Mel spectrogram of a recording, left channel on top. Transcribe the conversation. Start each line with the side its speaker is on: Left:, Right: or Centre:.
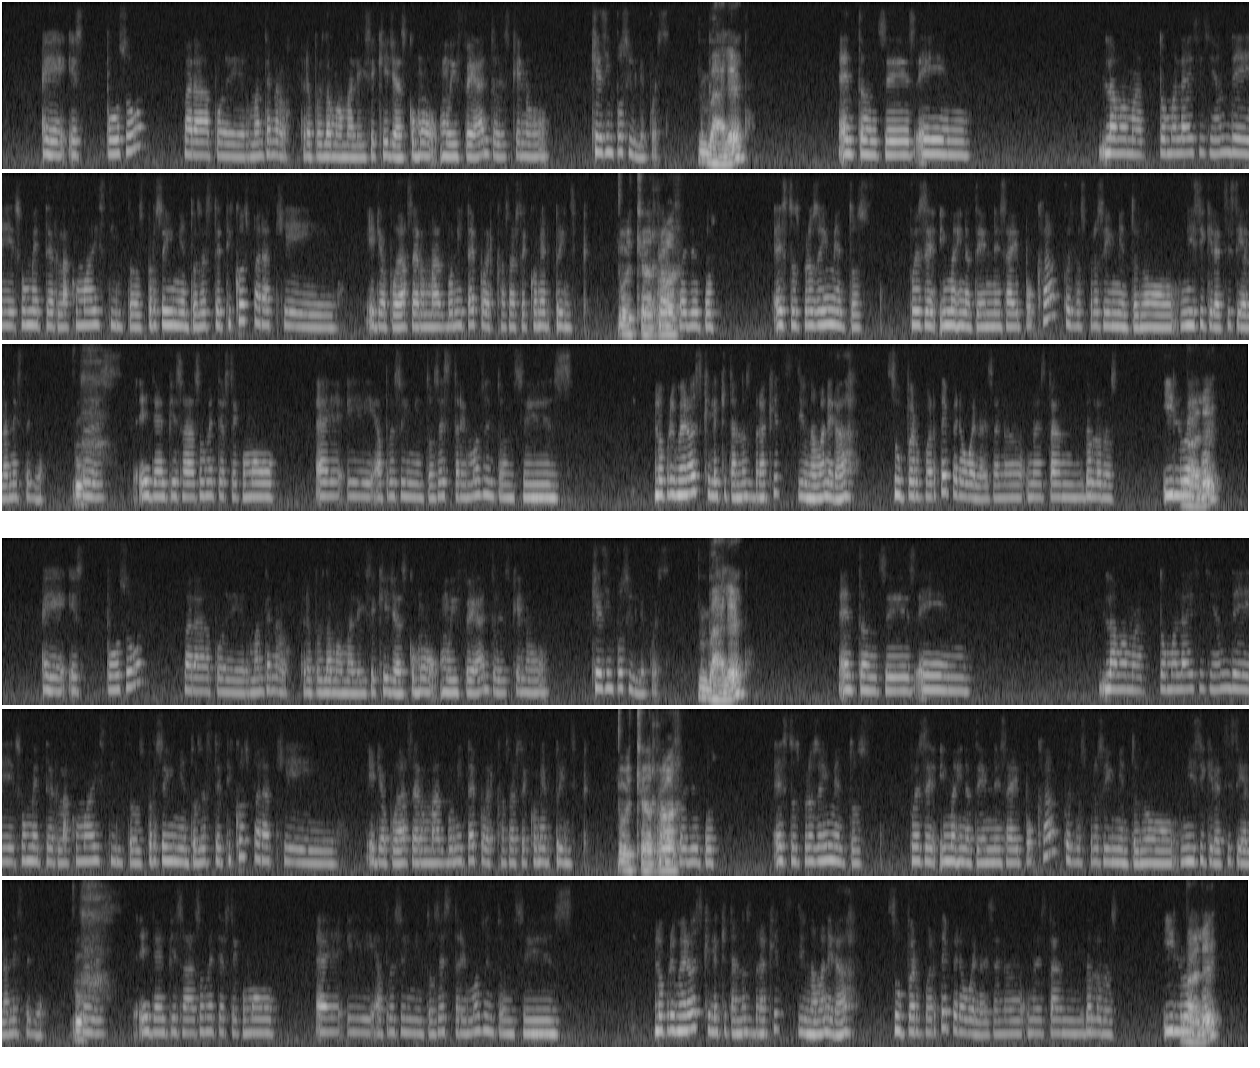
Left: eh, esposo para poder mantenerla, pero pues la mamá le dice que ella es como muy fea, entonces que no, que es imposible, pues, para
Right: Vale.
Left: que lo entienda. Entonces, em, la mamá toma la decisión de someterla como a distintos procedimientos estéticos para que ella pueda ser más bonita y poder casarse con el príncipe.
Right: Uy, qué horror.
Left: Pero pues estos Estos procedimientos, pues eh, imagínate en esa época, pues los procedimientos no, ni siquiera existía la anestesia.
Right: Uf.
Left: Entonces ella empieza a someterse como eh, eh, a procedimientos extremos. Entonces, lo primero es que le quitan los brackets de una manera <laughs> súper fuerte, pero bueno, esa no, no es tan dolorosa. Y luego
Right: Vale.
